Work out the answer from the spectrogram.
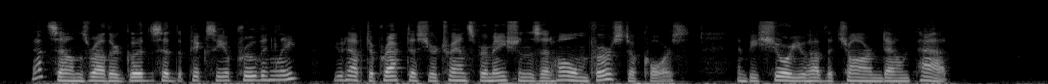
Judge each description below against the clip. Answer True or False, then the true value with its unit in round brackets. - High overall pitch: False (170 Hz)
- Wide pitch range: False (3.4 semitones)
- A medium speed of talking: True (165 wpm)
